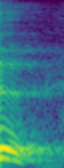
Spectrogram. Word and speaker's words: œufs: Et on dit des œufs. بيضتون. Un œuf بيض des œufs. Eh oui, ça se prononce pas pareil. Hein?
